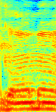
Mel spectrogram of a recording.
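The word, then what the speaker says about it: kamma: It's a Thai pronunciation because uh the you know the the poly word is typically spelled with English characters.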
